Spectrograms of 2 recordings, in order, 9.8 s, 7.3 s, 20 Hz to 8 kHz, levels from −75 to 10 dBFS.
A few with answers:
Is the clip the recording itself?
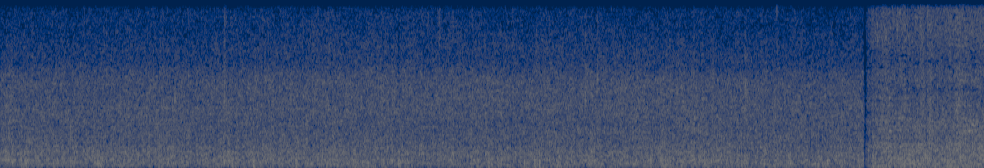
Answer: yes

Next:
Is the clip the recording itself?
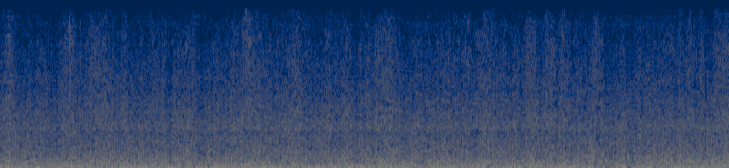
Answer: no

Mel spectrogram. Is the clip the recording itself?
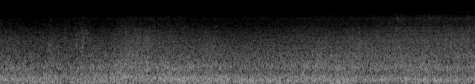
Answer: no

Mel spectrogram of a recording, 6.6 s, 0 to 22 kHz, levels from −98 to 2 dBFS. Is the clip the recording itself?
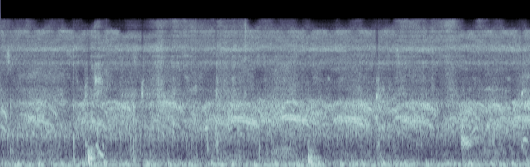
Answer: no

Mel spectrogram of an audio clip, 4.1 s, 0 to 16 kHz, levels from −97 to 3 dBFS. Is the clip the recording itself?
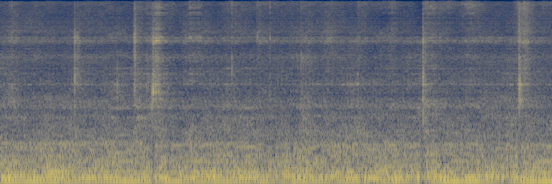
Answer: no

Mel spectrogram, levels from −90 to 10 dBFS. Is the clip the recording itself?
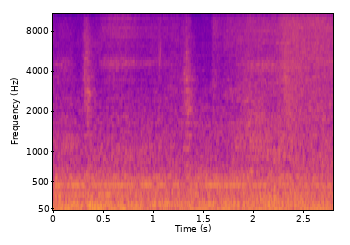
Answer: yes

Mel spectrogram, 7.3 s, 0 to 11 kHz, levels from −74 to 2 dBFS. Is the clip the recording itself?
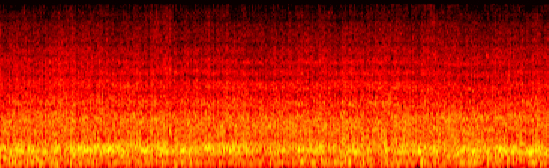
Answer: no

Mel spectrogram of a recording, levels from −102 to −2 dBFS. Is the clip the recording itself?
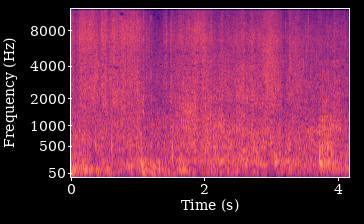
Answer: yes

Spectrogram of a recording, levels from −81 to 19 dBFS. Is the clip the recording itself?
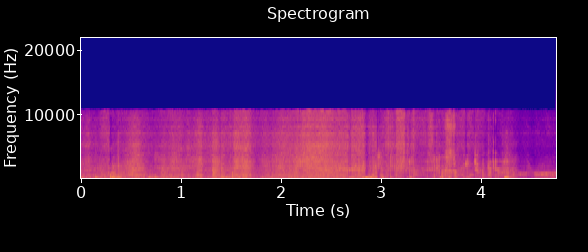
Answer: no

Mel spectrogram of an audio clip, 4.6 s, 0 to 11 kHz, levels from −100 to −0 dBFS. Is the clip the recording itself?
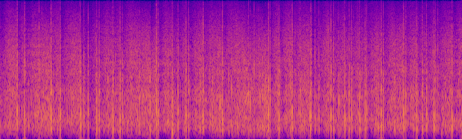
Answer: yes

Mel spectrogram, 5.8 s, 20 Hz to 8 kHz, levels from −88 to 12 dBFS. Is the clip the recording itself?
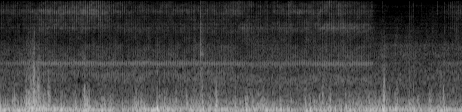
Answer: no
